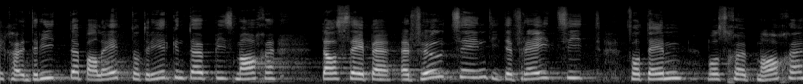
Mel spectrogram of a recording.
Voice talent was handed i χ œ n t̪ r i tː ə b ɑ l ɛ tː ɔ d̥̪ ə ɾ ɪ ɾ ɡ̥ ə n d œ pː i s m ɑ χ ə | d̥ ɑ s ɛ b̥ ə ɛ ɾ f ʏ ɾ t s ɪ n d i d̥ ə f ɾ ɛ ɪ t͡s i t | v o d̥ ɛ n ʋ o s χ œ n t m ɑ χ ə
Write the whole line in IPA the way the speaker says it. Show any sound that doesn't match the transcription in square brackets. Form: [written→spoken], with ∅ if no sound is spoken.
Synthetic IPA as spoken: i χ œ n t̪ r i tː ə b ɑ l ɛ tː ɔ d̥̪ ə ɾ ɪ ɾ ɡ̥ ə n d œ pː i s m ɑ χ ə | d̥ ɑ s ɛ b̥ ə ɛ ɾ f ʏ [ɾ→l] t s ɪ n d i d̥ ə f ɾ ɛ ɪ t͡s i t | [v→f] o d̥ ɛ [n→m] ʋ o s χ œ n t m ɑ χ ə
